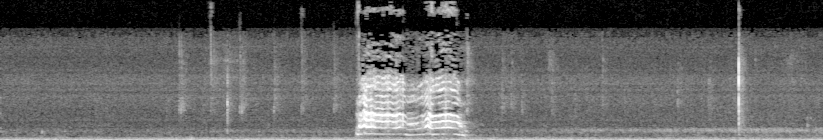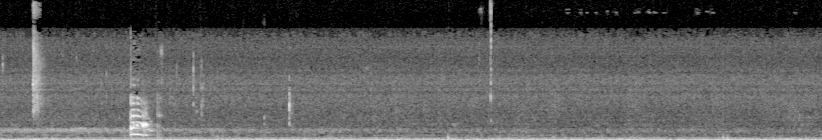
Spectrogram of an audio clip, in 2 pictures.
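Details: Watching a bird beyond the window, Elsa, a traditional Siamese cat in a Dutch home, gives a loud, rapid, wavering chatter lasting just over a second. After a long pause comes one short, softer chirp, all over a steady low room hum.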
